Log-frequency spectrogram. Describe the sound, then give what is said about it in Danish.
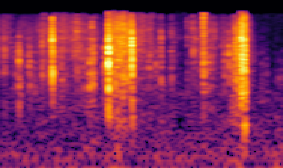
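Dry crinkling of paper as a letter is unfolded and handled, a few brief rustling bursts with a louder crackle near the middle and another toward the end, no voices. “Og det brev har jeg bedt ham finde frem.”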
